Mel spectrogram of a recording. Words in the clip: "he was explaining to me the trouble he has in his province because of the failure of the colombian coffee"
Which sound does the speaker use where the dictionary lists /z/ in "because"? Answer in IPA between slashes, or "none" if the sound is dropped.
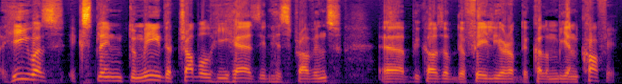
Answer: /z/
